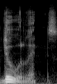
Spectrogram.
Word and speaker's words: Dulan's: Dulan's. I keep saying Dulan. I be putting too much, Giving him a little culture. Putting too much French emphasis on his name. Ain't where he from. It's just Dulan's.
